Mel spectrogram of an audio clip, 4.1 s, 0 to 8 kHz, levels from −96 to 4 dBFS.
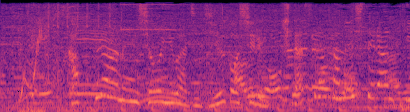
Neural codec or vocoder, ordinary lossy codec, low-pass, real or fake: none; AAC, 48 kbps; 7.2 kHz; real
